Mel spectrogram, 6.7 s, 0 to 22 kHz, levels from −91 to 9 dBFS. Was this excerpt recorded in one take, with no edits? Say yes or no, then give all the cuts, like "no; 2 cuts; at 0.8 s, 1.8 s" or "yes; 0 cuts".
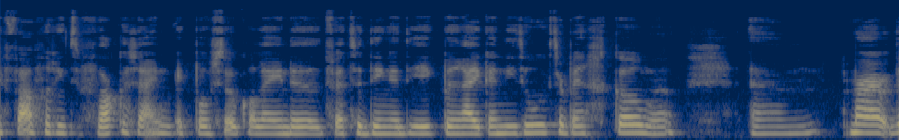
no; 2 cuts; at 1.3 s, 2.4 s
